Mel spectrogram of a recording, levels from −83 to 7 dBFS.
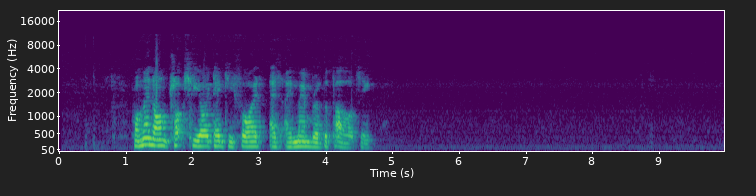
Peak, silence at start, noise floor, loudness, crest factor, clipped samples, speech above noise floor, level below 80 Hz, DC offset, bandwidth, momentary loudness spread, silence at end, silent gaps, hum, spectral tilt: -2 dBFS; 1.15 s; -62 dBFS; -15 LUFS; 18 dB; under 0.1%; 47 dB; -60 dBFS; under 0.1%; 5.6 kHz; 12 LU; 5.35 s; none; none; -9.5 dB/octave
